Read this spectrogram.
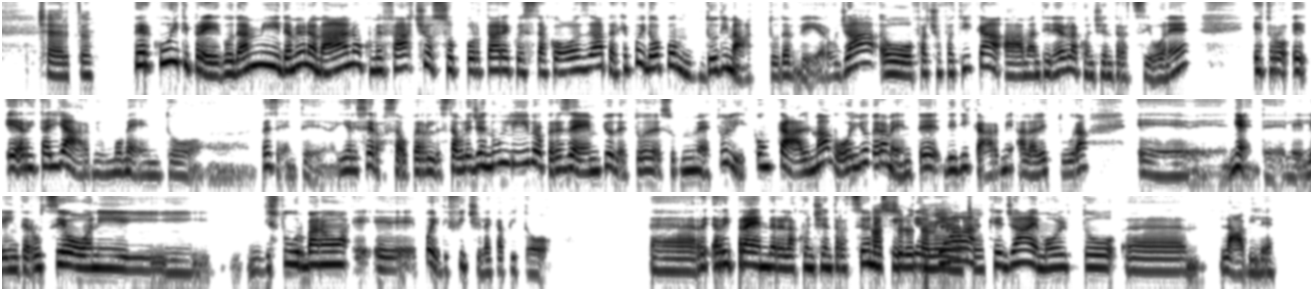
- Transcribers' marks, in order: other background noise; "presente" said as "pesente"; "Adesso" said as "oesso"
- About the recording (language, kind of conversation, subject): Italian, advice, Come posso rilassarmi a casa quando vengo continuamente interrotto?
